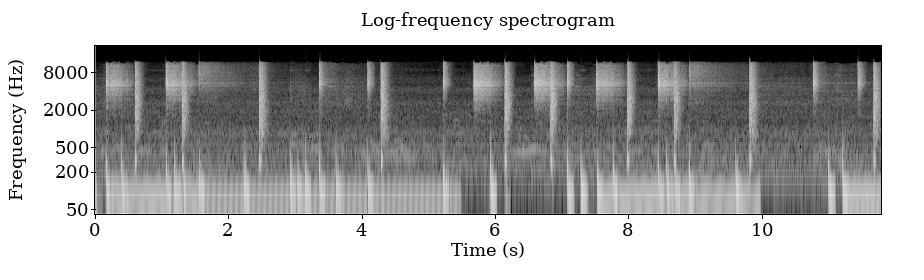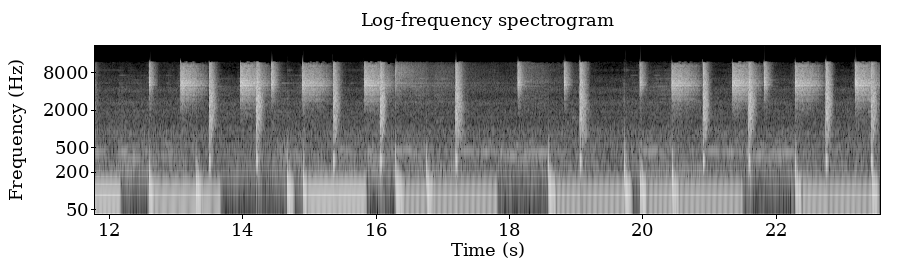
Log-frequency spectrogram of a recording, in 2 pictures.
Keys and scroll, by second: 2.8 ctrl+a, 3.6 ctrl+c, 7.0 ctrl+v.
